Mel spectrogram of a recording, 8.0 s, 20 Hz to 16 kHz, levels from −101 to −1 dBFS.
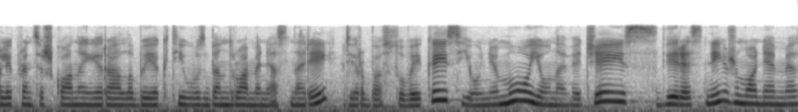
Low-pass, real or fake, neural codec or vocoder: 7.2 kHz; real; none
